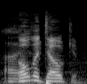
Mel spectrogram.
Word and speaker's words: Oladokun: So, and also as a Oladokun.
